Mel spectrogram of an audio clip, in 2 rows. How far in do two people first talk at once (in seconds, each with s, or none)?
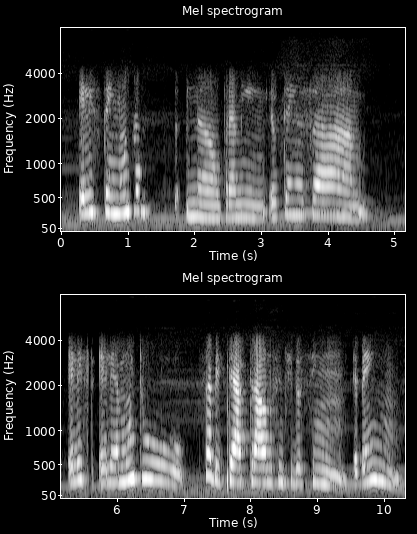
none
